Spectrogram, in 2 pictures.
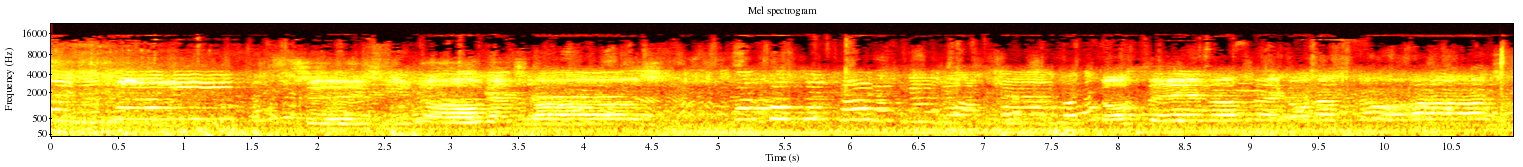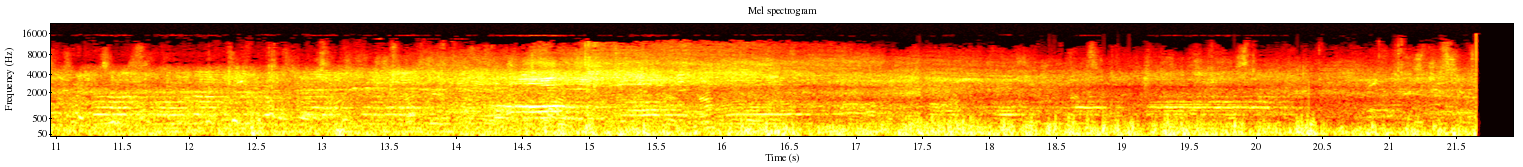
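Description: A group of men and women sing together outdoors.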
